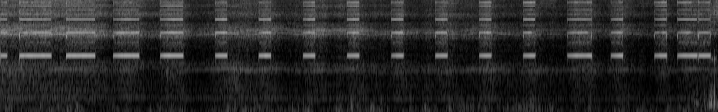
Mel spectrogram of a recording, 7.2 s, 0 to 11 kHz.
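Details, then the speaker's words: ATTOP W8 GPS camera drone in flight, battery reading 39%: sharp high beeps about twice a second over the steady propeller hum; warning beeping of unknown cause. "okay I am not sure why that's beeping because it says we got 39% power"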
